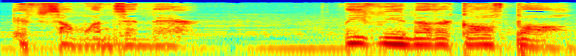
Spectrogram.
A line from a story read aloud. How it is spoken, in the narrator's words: whispered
